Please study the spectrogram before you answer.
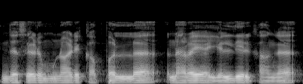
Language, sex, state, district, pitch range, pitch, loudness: Tamil, male, Tamil Nadu, Kanyakumari, 90-95 Hz, 90 Hz, -17 LUFS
